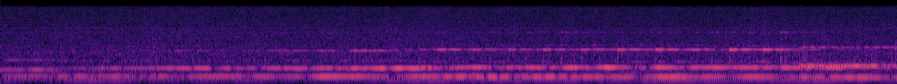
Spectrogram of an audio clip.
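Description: Percussion ensemble playing a slow, sustained passage: low held tones under a higher line that slowly rises in pitch, growing louder.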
